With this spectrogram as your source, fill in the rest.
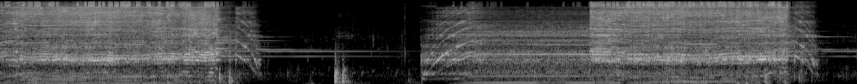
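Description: Miter saw cutting 70 mm oak: two long, loud, high-pitched whining cuts with a brief pause and a sharp knock between them, the blade winding down after each pass.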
